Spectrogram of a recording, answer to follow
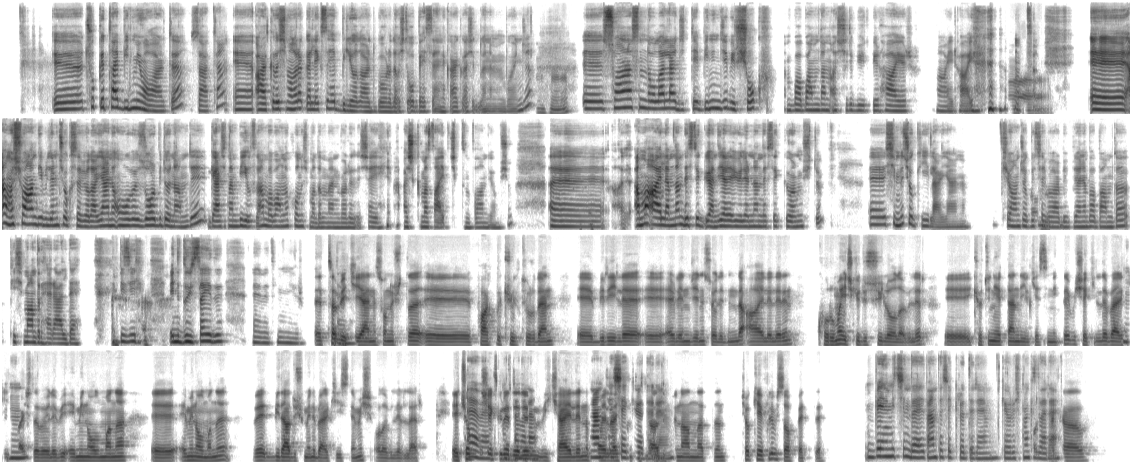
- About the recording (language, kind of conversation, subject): Turkish, podcast, Hayatınızı tesadüfen değiştiren biriyle hiç karşılaştınız mı?
- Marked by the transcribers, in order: other background noise; unintelligible speech; laughing while speaking: "Aşkıma"; chuckle; chuckle; laughing while speaking: "Bizi"; tapping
